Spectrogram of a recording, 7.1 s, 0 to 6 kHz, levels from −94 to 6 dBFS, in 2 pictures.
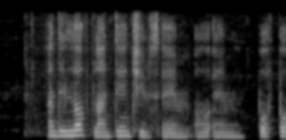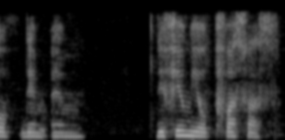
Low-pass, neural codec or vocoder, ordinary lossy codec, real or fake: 5.4 kHz; none; MP3, 48 kbps; real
